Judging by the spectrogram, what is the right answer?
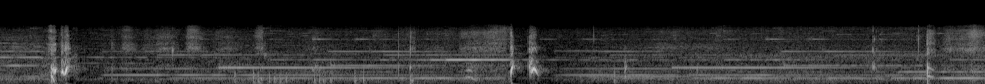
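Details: A few short, sharp hiccups over steady background music, with giggles; hiccups.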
